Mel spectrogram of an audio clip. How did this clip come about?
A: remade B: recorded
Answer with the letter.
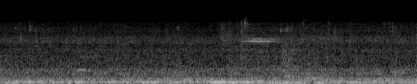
B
